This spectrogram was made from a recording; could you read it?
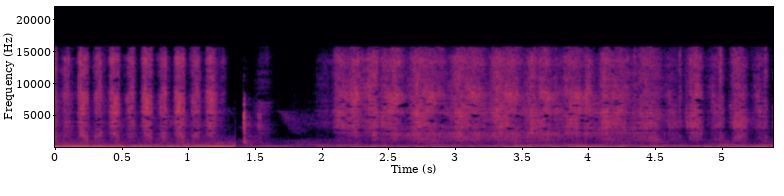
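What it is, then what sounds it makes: Small pile rug being scrubbed. A plastic toothbrush scrubs back and forth over a small, round miniature pile carpet that is dirty and partly wet, lying flat on a tile floor and held down by fingertips. Rhythmic, bright bristle-rubbing strokes sit over a low, steady rumble, with a brief drop in the scrubbing just before the middle before it resumes evenly.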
